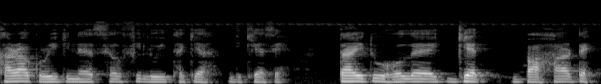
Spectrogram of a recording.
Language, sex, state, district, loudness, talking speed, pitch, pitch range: Nagamese, male, Nagaland, Dimapur, -21 LUFS, 120 wpm, 125 Hz, 115-135 Hz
